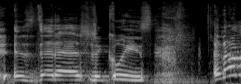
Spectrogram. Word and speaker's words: Jaquise: they just called him Jock. Nigga, this shit is pronounced Jaquise. I'm sorry. This name is very prominent in the black community, and this shit is not pronounced Jock. This shit is named Jaquise.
